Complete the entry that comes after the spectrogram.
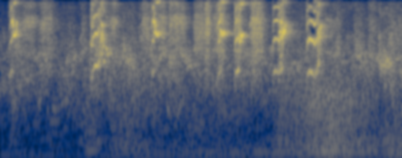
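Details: Captive budgerigars give sparse, sharp, high chirps about twice a second, separated by soft scratchy chatter, with faint low rustling underneath.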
